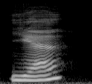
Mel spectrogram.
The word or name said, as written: yan2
